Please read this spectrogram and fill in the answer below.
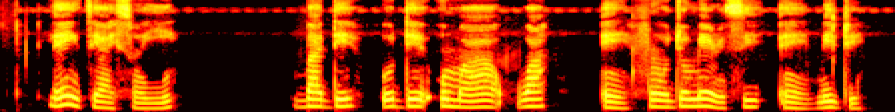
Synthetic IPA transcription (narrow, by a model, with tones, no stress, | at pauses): lɛ˨˦j̃ĩ˦˨ti˧˦a˨i˨sã˨jiː˨˦ | ba˦de˦ | o˦de˦o˦mãː˨˦wa˦ | ɛ̃˦˨fũ˦ɔ˧d͡ʒɔ˦mɛ˦˨ɾ̃ĩ˨si˦ | ɛ˦˨me˦d͡ʒe˧˨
